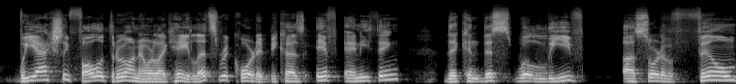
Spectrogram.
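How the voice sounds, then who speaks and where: An animated tone at a moderate pace, with very even loudness and ordinary pitch variation. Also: man, fairly high pitch for a man. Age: 20s. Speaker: podcast co-host. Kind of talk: casual chat.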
